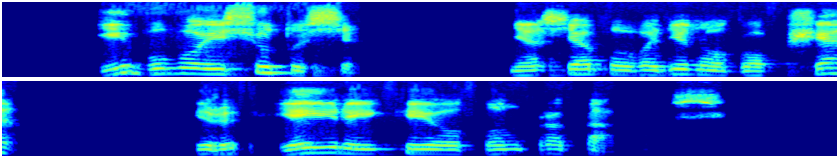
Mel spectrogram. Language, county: Lithuanian, Utena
